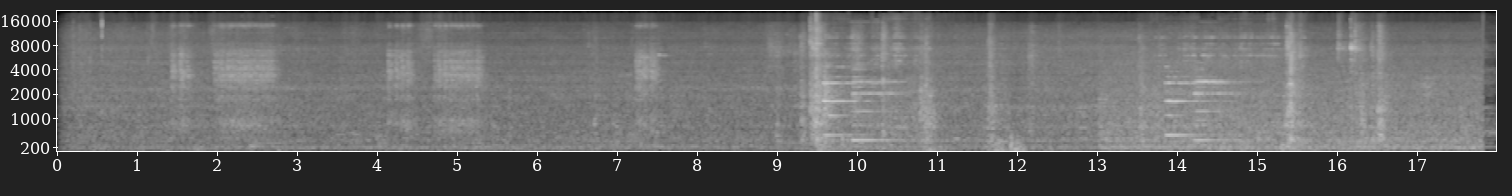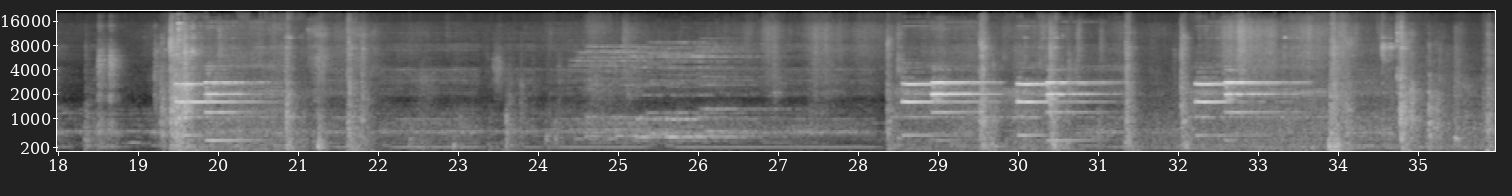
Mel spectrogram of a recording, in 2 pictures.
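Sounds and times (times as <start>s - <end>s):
train equipment hum: 0.0s - 35.9s
multi-tone door chime: 9.5s - 10.9s, 13.8s - 15.5s, 19.4s - 21.2s, 28.5s - 31.6s, 32.2s - 33.8s.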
